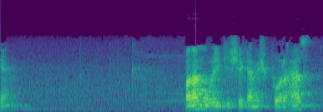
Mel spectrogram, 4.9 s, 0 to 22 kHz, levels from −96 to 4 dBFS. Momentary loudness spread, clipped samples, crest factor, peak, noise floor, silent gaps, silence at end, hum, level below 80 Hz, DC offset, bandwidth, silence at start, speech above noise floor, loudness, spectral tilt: 15 LU; under 0.1%; 22 dB; 0 dBFS; -50 dBFS; none; 0.1 s; none; -70 dBFS; under 0.1%; 6 kHz; 0 s; 30 dB; -20 LUFS; -7 dB/octave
